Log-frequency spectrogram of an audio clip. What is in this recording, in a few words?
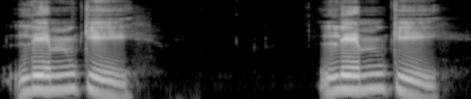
"lemke", Muscogee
